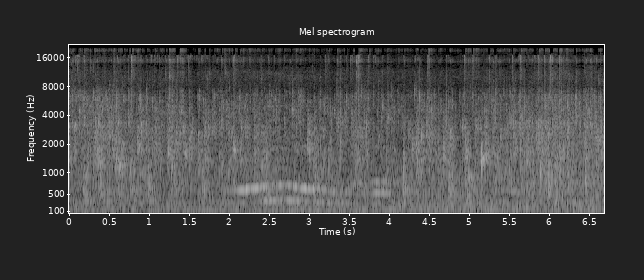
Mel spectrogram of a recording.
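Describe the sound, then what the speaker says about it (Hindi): Eggplant pakoras fry in hot oil with a steady, dense, hissing sizzle that holds at an even level throughout, fairly close. "ये सारे मैंने पकौड़े डाल दिए। अब इनको अच्छे से मैं फ्राई कर लूँगी।"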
